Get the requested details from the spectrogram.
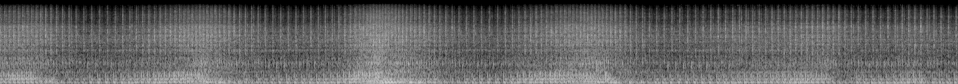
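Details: Suzuki LTZ 400 single-cylinder with fast light ticking over the engine beat that speeds up with revs; ticking from the head, top-end tick.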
